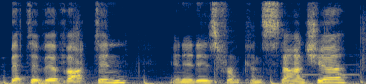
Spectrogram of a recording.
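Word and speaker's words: Buitenverwachting: It's correctly pronounced Betewewachten, and it is from Constantia, right on the ocean of South Africa.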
